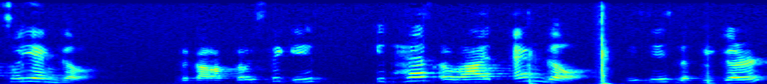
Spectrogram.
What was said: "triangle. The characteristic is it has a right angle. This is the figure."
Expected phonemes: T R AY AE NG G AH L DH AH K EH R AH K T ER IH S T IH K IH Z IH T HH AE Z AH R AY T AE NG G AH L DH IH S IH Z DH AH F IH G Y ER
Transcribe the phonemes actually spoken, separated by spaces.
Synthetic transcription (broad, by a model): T R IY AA NG G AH L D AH K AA R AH K T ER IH S T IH K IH S IH T HH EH S AH R AY T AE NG G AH L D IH S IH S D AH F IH G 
